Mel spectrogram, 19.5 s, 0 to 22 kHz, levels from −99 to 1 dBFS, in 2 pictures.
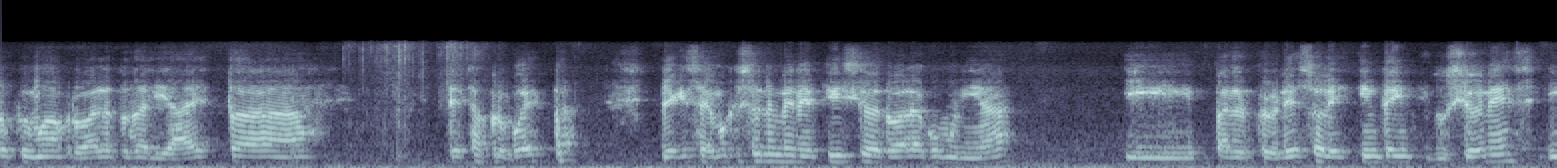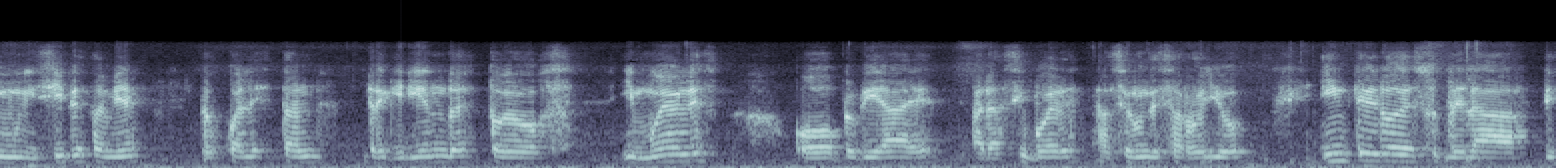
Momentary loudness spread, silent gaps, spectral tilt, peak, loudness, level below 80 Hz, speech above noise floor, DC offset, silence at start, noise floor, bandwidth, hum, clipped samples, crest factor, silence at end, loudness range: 11 LU; none; -3 dB/octave; 0 dBFS; -18 LUFS; -46 dBFS; 22 dB; under 0.1%; 0 s; -42 dBFS; 8.2 kHz; none; under 0.1%; 20 dB; 0 s; 3 LU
